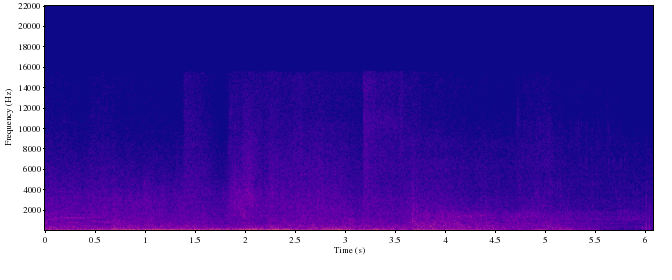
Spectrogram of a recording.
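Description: Cartoon train-wreck sound effects: a long rumbling crash with heavy impacts around two and three seconds in, dying away over the last couple of seconds as a locomotive derails.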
